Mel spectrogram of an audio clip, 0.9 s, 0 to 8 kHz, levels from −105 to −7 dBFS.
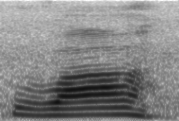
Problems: constant background noise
